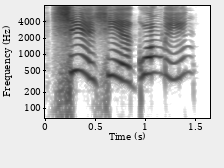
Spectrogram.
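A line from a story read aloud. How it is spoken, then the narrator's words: Loud shout. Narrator (Chinese): 大明大喊一声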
